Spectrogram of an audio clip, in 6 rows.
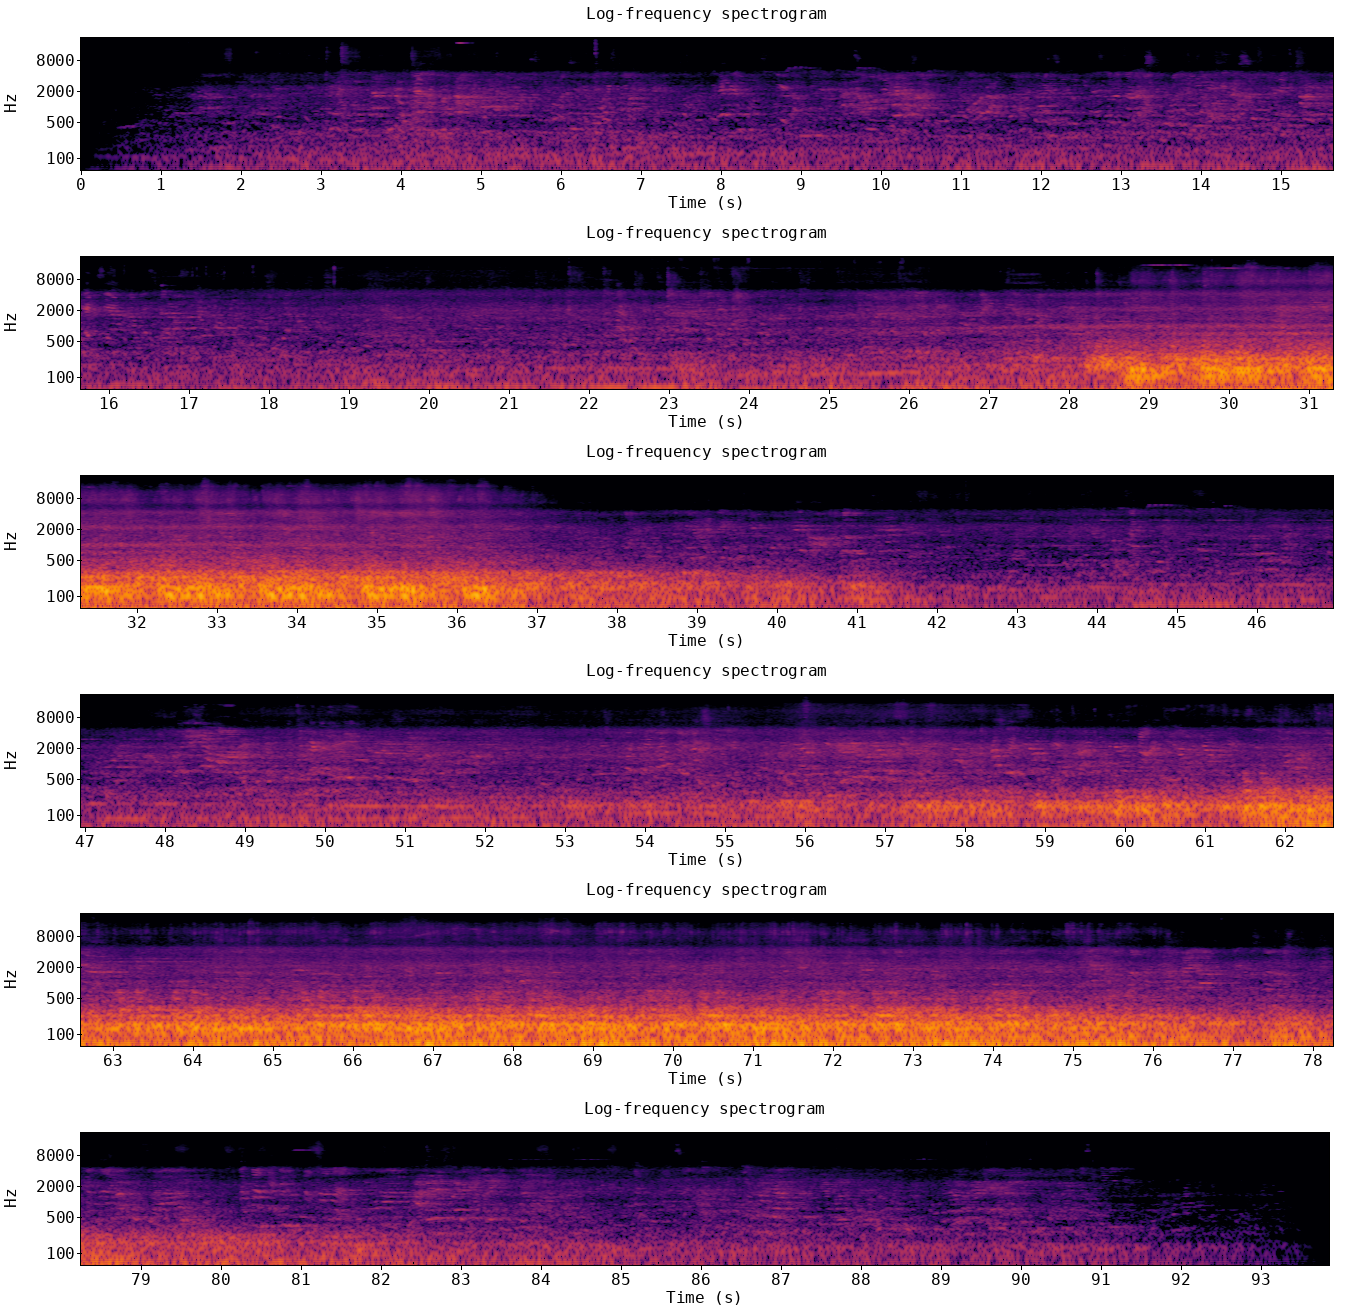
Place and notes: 北投區大同里, Taipei City - MRT train sounds
under the track, MRT train sounds
Please turn up the volume a little. Binaural recordings, Sony PCM D100+ Soundman OKM II
Beitou District, Taipei City, Taiwan, 17 April, 21:06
